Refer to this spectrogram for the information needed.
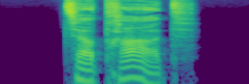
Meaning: first/third-person singular preterite of zertreten
- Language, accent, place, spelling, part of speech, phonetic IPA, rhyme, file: German, Germany, Berlin, zertrat, verb, [t͡sɛɐ̯ˈtʁaːt], -aːt, De-zertrat.ogg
